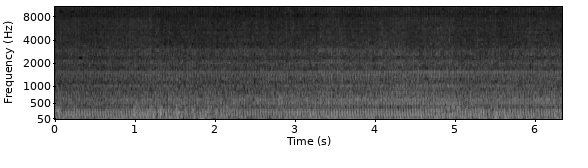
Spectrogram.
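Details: Troy-Bilt rear-tine rototiller engine after magneto cleaning restored missing spark and carburetor cleaning, during carb adjustment: small single chugs at a steady, even beat with no misses or surging; starts and runs smoothly.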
